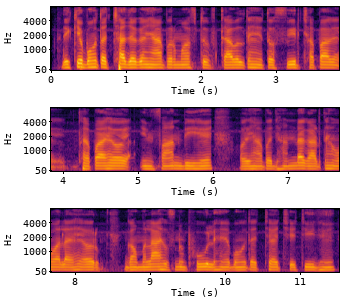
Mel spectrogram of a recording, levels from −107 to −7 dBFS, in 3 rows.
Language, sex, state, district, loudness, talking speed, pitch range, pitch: Hindi, male, Chhattisgarh, Sarguja, -30 LUFS, 190 wpm, 125-135 Hz, 130 Hz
